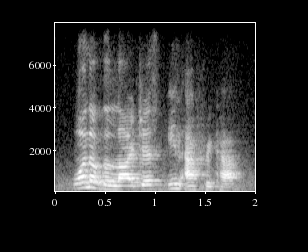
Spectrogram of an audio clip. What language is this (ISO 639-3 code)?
eng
